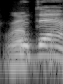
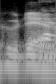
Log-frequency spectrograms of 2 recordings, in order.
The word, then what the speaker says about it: Houdin: French musician Robert hudin was probably pronounced Rober hudan Rober huden okay I'll go with that huden now the name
